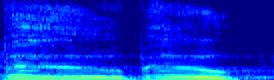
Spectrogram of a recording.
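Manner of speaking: lightly imitated booing crone; heckling old hag. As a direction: jeer like the hag in the film. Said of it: "Remember the lady that's like".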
